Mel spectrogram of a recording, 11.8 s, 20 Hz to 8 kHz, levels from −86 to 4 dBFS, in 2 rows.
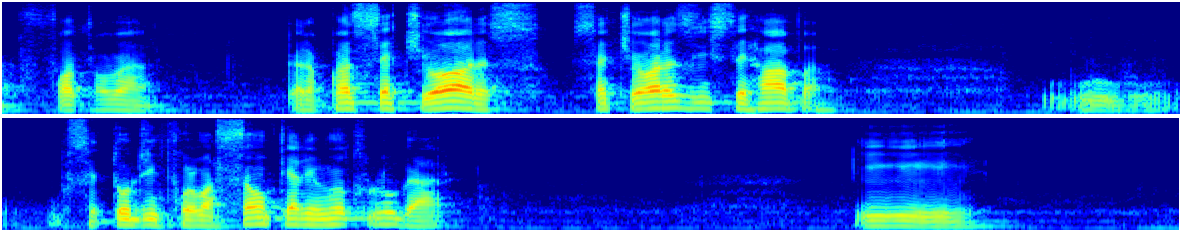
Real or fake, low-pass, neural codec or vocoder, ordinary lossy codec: fake; none; codec, 16 kHz, 8 kbps, FreqCodec, larger model; none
